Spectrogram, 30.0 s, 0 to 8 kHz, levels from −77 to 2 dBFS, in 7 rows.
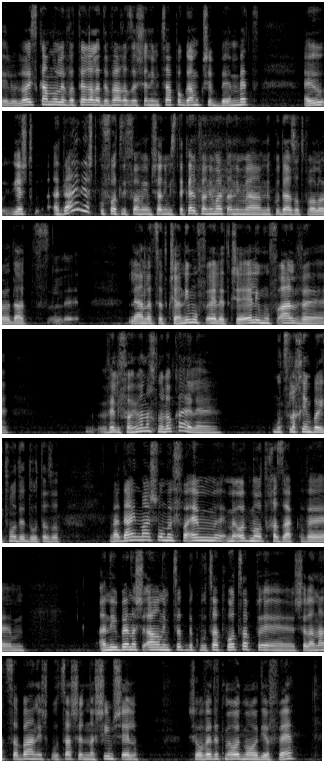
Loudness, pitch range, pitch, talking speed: -22 LUFS, 155-195 Hz, 175 Hz, 130 wpm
